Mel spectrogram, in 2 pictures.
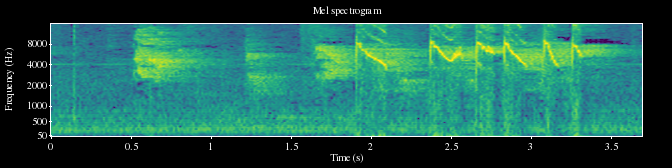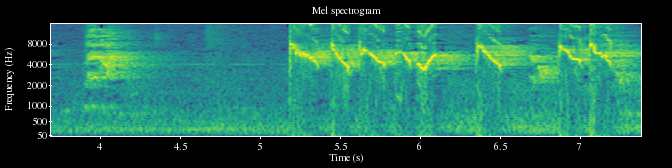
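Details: Several Oriental white-eyes in 'ngalas' wild-style song for prompting untrained birds: soft slurred chirps, then loud runs of high, rapidly zigzagging whistles, the last run long and continuous.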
